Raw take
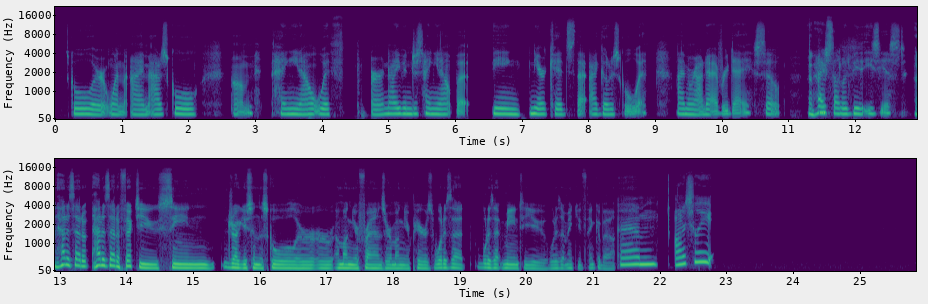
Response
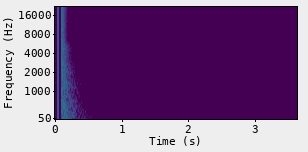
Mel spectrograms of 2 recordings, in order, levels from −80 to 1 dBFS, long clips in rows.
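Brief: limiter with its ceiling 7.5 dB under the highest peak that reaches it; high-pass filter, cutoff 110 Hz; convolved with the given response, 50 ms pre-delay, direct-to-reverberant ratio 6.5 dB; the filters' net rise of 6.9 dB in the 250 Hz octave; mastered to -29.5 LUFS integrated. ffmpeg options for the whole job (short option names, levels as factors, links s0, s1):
-filter_complex "[0:a]highpass=110,equalizer=f=250:t=o:g=8.5,alimiter=limit=0.158:level=0:latency=1,asplit=2[s0][s1];[1:a]atrim=start_sample=2205,adelay=50[s2];[s1][s2]afir=irnorm=-1:irlink=0,volume=0.251[s3];[s0][s3]amix=inputs=2:normalize=0,volume=0.631"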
